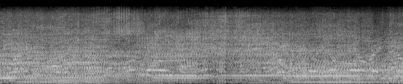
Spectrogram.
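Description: An engine running steadily, its pitch shifting shortly after the start and again about three seconds in.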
